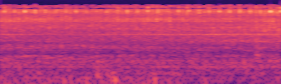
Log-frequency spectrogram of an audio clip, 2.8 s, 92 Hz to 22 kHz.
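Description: A 2011 Toyota Yaris automatic idles with a steady, even engine hum heard close up under the open hood, smooth and unbroken for a few seconds with no talk.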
